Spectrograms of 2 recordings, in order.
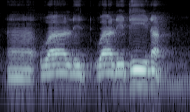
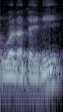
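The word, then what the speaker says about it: وَلَدَيْنِ: Yang benar itu bacanya waladaini atau rajulaini kitabaini.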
